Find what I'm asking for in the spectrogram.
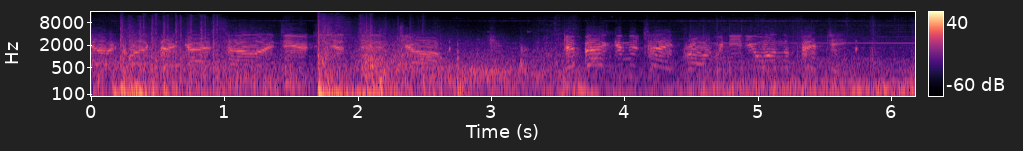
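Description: Heavy machine-gun and rifle fire in the Battlefield 3 video game campaign rattles in dense, loud bursts almost without pause, with people talking excitedly over the shooting.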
